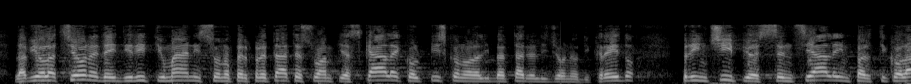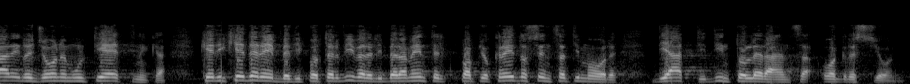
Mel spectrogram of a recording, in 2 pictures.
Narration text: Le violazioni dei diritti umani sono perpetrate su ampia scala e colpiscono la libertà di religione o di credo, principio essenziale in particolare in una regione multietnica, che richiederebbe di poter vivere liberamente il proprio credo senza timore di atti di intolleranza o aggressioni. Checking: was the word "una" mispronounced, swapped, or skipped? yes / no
yes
